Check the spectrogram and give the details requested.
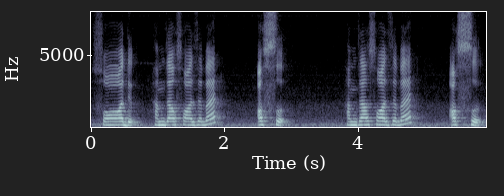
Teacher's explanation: اس کے بعد ہے صاد, جس کو سوات اور زوات کہتے ہیں, جو پڑھنے کا غلط طریقہ ہے صاد زوت. تو یہ صاد جو ہے زبان کی نوک نیچے کے دانتوں کے کناروں سے ملا کر موٹا پڑھیں گے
